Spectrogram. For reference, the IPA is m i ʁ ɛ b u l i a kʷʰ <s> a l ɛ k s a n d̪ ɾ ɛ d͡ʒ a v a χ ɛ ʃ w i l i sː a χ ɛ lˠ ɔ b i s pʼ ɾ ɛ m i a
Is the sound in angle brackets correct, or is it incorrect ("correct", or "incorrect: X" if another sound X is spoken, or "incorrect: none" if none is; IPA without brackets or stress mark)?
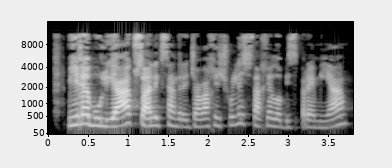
correct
